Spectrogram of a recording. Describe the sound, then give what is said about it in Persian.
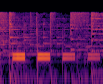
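A telephone busy tone: short, steady beeps pulsing on and off in an even, quick rhythm, about four beeps in two seconds, clear with no voices. “یه بار دیگه دار بوق اشغال پخش میکنه”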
